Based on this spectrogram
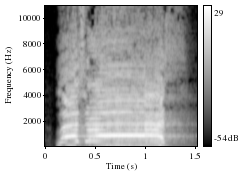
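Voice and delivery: huge high drawn-out shout; loud call. Acted. Jesus calling Lazarus from the tomb door, a huge shout. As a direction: call him out of the tomb with everything. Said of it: "And in a loud voice".

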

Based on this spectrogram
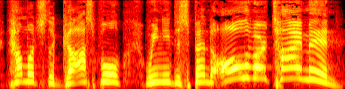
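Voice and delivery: high, loud pulpit preaching; preaching at full force. Acted. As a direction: drive the point home to the congregation.

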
